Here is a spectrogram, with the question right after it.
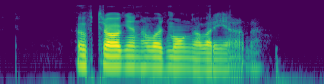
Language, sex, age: Swedish, male, 25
